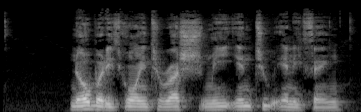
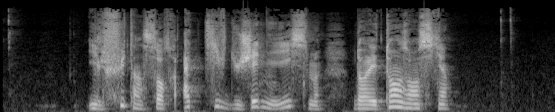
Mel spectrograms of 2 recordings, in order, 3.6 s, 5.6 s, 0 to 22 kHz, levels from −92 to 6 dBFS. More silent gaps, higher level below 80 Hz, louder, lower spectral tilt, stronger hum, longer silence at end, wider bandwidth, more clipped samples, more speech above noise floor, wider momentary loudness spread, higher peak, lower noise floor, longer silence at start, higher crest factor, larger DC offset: neither; second, -64 dBFS vs -58 dBFS; second, -26 LUFS vs -16 LUFS; first, -4.5 dB/octave vs -1.5 dB/octave; neither; second, 0.2 s vs 1.05 s; about the same, 15 kHz vs 16.5 kHz; neither; first, 49 dB vs 42 dB; about the same, 10 LU vs 10 LU; second, -8 dBFS vs 0 dBFS; first, -74 dBFS vs -60 dBFS; second, 0.7 s vs 0.9 s; about the same, 18 dB vs 20 dB; neither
